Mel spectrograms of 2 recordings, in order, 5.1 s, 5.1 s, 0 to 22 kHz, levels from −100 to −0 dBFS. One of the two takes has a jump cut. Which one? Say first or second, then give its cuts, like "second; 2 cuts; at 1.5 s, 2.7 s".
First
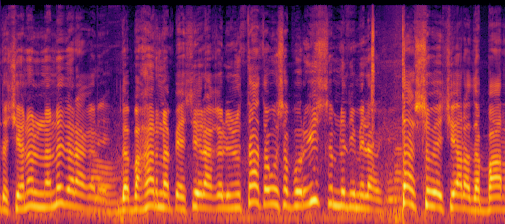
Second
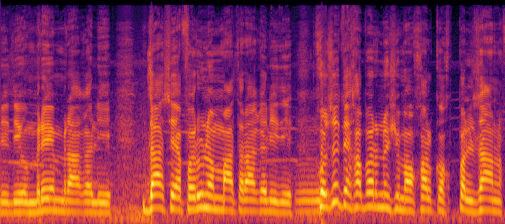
first; 2 cuts; at 1.1 s, 3.9 s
